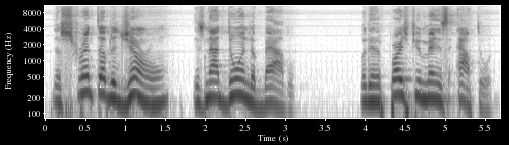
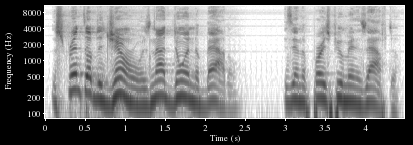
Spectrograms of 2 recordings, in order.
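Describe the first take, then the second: First: It is said slowly and deliberately. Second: It is said at normal conversational speed.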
